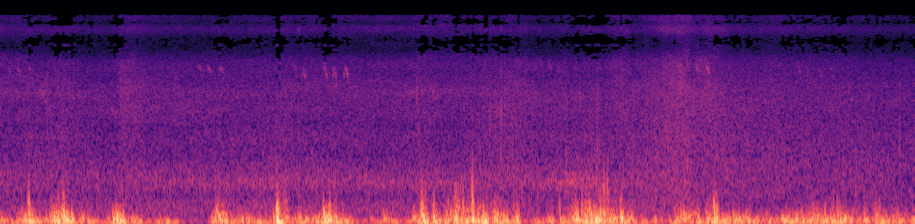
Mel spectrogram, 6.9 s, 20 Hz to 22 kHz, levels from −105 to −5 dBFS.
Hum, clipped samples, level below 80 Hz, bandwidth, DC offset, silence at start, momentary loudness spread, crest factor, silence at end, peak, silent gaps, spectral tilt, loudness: none; under 0.1%; -28 dBFS; 13.5 kHz; under 0.1%; 0 s; 11 LU; 20 dB; 0 s; -4 dBFS; none; -8.5 dB/octave; -26 LUFS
